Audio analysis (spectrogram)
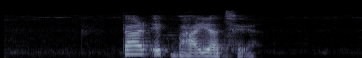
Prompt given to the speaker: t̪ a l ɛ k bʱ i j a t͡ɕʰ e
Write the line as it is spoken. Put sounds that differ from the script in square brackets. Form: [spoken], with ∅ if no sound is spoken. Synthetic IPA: t̪ a [ɾ] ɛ k bʱ [a] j a t͡ɕʰ e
